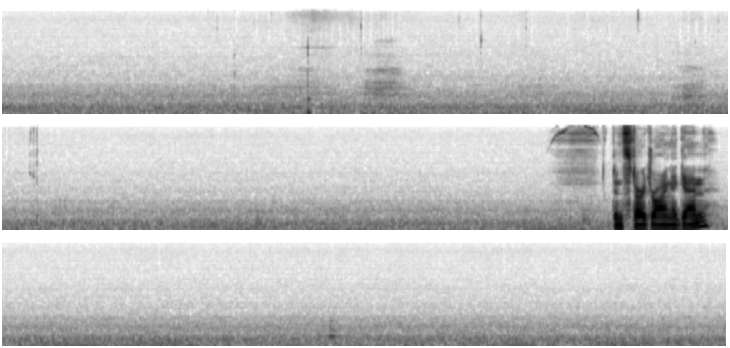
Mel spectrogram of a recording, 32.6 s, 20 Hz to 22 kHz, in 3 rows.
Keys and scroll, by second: 0.7 alt+space, 6.1 ctrl+z, 8.3 alt+space, 10.9 ctrl+z, 12.4 alt+space, 15.8 alt+space, 18.9 alt+space, 21.3 alt+space, 24.8 ctrl+z, 26.4 alt+space, 27.9 ctrl+z, 31.3 ctrl+z, 31.5 alt+space, 32.2 ctrl+z.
